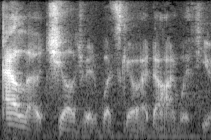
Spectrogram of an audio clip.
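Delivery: very deep, very low, bottom-of-the-range voice. Imitating how his voice sounded before the last video: Harvey Fierstein voice. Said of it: "I sound like Harvey Fierstein".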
